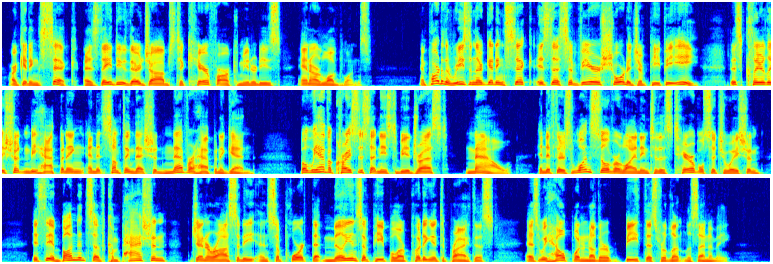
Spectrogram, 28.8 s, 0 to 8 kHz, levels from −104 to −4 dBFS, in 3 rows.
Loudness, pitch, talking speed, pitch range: -20 LUFS, 140 Hz, 185 wpm, 115-165 Hz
